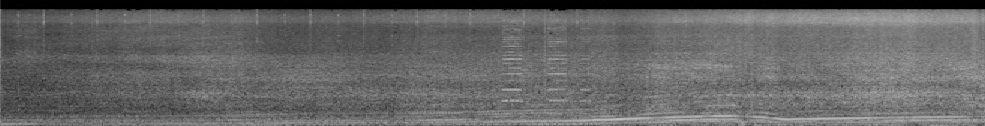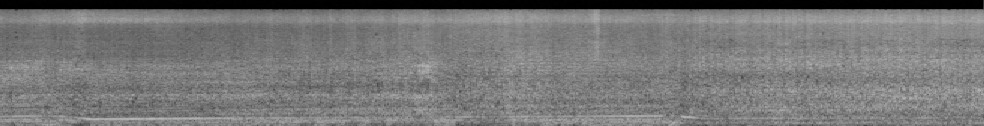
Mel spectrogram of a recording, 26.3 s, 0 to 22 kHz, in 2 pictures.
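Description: BMW Z3 2.8's straight-six engine, heard from inside the cabin, accelerating through the gears: the revs climb steadily, drop sharply at upshifts about ten, fourteen and twenty-two seconds in, and climb again after each shift.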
